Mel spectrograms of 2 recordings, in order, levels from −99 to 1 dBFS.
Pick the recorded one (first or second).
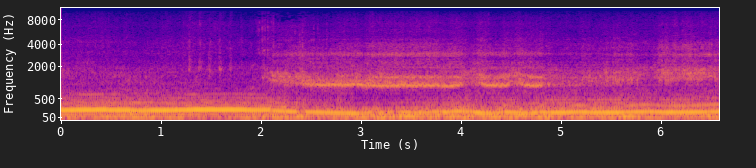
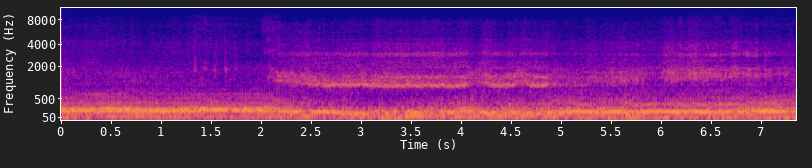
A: first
